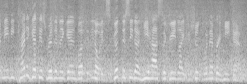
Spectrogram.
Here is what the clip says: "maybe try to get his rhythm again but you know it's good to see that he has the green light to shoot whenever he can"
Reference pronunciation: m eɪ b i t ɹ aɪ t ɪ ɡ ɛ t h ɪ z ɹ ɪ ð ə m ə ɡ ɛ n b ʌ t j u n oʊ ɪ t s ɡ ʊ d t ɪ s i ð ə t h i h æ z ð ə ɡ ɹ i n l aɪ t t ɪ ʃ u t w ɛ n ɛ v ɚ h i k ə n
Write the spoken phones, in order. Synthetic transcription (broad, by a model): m eɪ b i t ɹ aɪ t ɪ ɡ ɛ t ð ɪ s ɹ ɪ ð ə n ə ɡ ɛ n b ʌ t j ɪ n oʊ ɪ t s ɡ ʊ d t ɪ s i ð ə t h i h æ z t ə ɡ ɹ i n l aɪ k t ɪ ʃ u t w ɛ n ɛ v ɚ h i k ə n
